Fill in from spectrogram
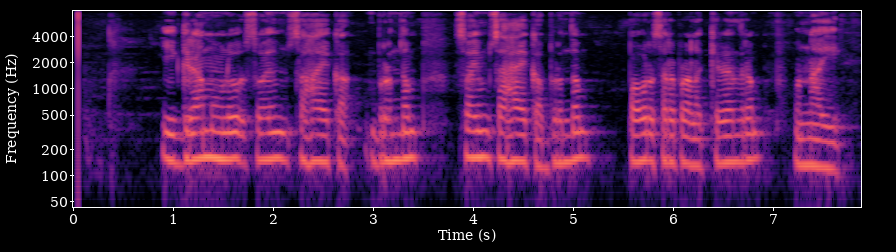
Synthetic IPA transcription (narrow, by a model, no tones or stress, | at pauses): iːɡɾaːmɐmlusʋɐjɐmsɐɦaːjɐkɐbʱɾund̪ʱɐmsʋɐjɐmsɐɦaːjɐkɐbɾund̪ʱɐm | pɐʋɐɾsɐɾɐpɾaːɭɐkiɾɐnd̪ɾɐmunːaːji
